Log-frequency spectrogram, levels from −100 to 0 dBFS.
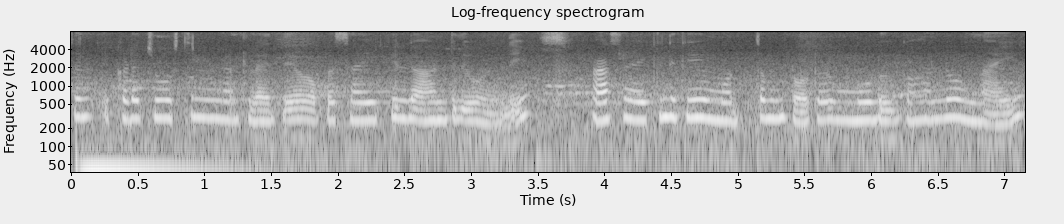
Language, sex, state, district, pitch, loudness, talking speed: Telugu, female, Telangana, Karimnagar, 275 Hz, -15 LUFS, 100 wpm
